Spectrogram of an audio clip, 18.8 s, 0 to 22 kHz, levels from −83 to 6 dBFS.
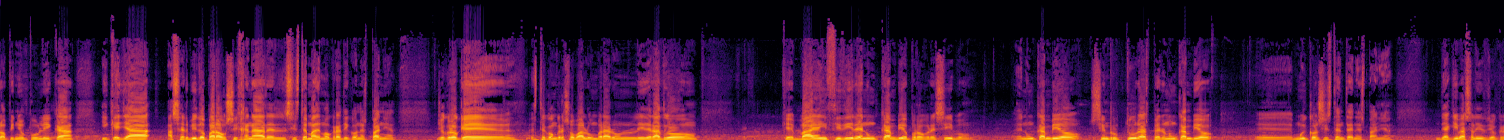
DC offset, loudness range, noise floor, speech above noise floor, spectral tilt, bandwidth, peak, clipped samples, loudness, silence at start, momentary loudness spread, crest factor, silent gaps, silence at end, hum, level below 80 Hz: under 0.1%; 4 LU; -32 dBFS; 22 dB; -5.5 dB/octave; 18 kHz; 0 dBFS; 0.2%; -11 LUFS; 0 s; 13 LU; 12 dB; none; 0 s; none; -32 dBFS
